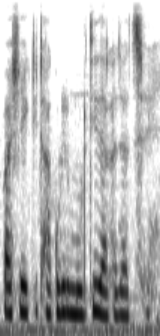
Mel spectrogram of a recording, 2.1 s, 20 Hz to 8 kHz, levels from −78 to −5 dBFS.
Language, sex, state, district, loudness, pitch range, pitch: Bengali, female, West Bengal, Cooch Behar, -15 LUFS, 215-235 Hz, 230 Hz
